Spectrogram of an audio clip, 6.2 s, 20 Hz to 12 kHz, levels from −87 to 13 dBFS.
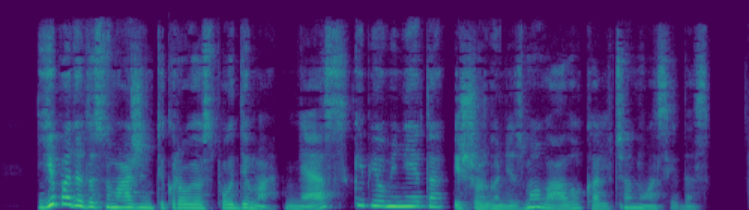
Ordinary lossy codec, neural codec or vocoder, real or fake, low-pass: AAC, 48 kbps; none; real; 10.8 kHz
